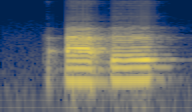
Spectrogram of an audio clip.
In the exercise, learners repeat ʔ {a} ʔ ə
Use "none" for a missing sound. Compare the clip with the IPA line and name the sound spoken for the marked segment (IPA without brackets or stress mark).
a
